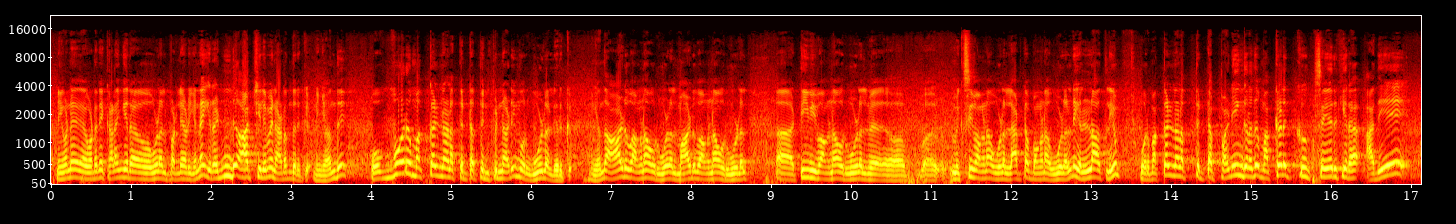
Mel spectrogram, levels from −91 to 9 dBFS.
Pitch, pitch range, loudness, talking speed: 180 Hz, 150-240 Hz, -14 LUFS, 170 wpm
